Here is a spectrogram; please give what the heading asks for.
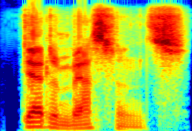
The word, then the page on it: detumescence: American English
